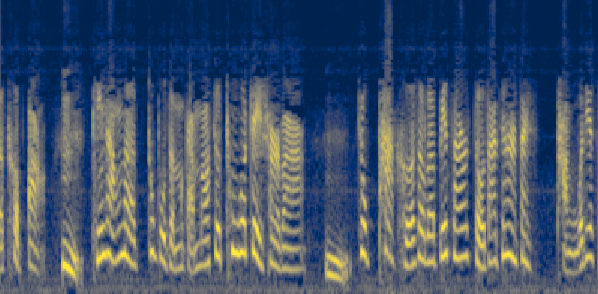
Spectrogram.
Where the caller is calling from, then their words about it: Beijing, China; 我是北京的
